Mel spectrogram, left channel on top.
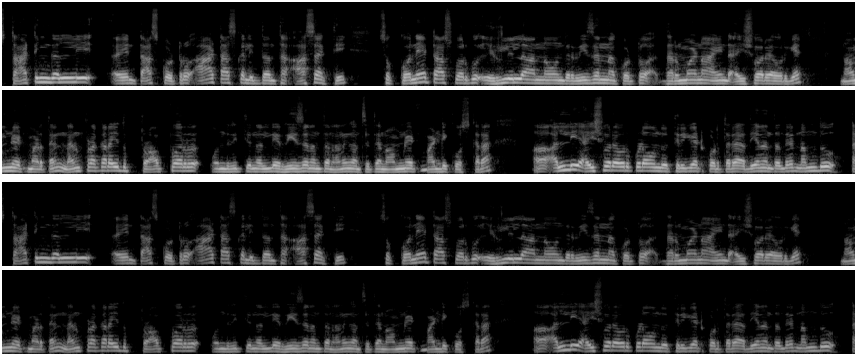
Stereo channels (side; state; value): right; quieter; 7.1 dB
